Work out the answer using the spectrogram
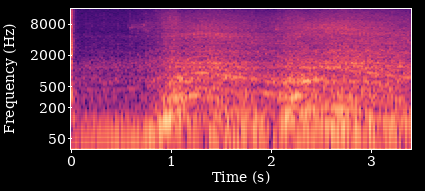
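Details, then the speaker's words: Luxury SUV with 45,000 miles, roughly 730 days out of service with very little use: even note climbing cleanly through two throttle blips, no knocks or rattles; normal start and healthy rev. "but in that time it's done like no miles and yeah the the engine is sweet listen to"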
